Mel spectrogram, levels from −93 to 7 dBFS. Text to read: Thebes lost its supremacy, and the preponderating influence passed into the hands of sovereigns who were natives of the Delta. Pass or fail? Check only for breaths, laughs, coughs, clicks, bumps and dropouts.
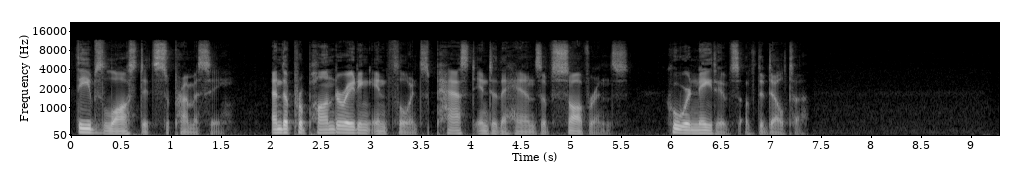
pass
